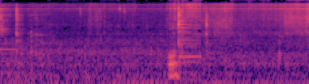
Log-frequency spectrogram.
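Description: Bora fritters sizzle quietly in a pan of oil, a soft steady frying hiss with a brief spatula clink and scrape around the middle as they are turned.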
